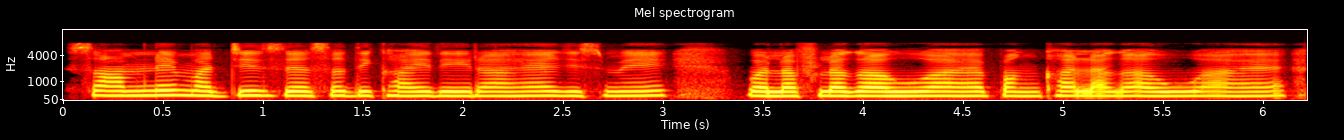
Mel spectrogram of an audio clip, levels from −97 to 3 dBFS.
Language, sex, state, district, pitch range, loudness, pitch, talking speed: Hindi, female, Bihar, Jahanabad, 225-235 Hz, -15 LUFS, 230 Hz, 155 wpm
